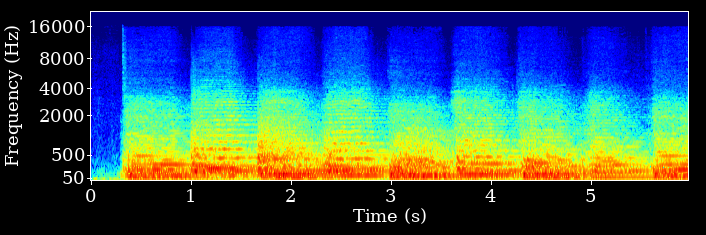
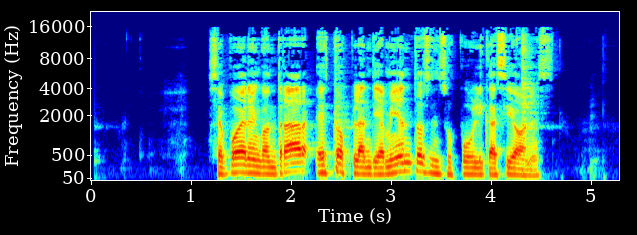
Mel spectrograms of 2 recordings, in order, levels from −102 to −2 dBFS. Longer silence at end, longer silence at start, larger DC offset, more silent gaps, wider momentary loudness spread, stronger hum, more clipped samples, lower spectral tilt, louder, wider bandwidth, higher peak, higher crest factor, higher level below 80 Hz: second, 0 s vs 0.7 s; second, 0.3 s vs 1.2 s; neither; neither; second, 5 LU vs 9 LU; neither; neither; first, -10.5 dB/octave vs -5 dB/octave; about the same, -19 LUFS vs -18 LUFS; second, 4.7 kHz vs 16 kHz; second, -6 dBFS vs -2 dBFS; second, 12 dB vs 18 dB; first, -28 dBFS vs -52 dBFS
